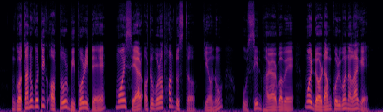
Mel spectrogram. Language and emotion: Assamese, happy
